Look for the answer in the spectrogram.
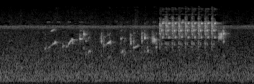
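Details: Early-morning marsh wren song from dune vegetation near a nest, recorded ten meters from the high tide line: scattered short chips and whistles, then a dense, rapid mechanical trill, with wind, surf and a constant cricket drone behind.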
